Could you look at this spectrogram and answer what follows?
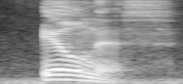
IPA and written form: ˈɪl.nəs (Illness)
